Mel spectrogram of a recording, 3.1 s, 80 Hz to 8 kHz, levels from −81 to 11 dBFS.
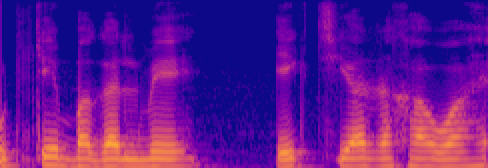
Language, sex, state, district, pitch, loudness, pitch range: Hindi, male, Assam, Kamrup Metropolitan, 125 Hz, -18 LUFS, 125-130 Hz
